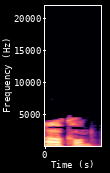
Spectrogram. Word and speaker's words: archon: is yeah the word the the word is Aron so the CH is pronounced as a okay I'm sorry it's okay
